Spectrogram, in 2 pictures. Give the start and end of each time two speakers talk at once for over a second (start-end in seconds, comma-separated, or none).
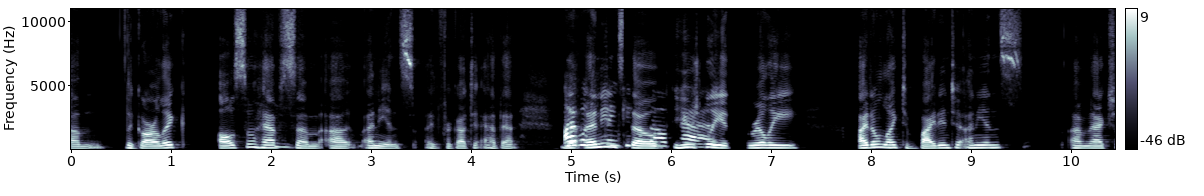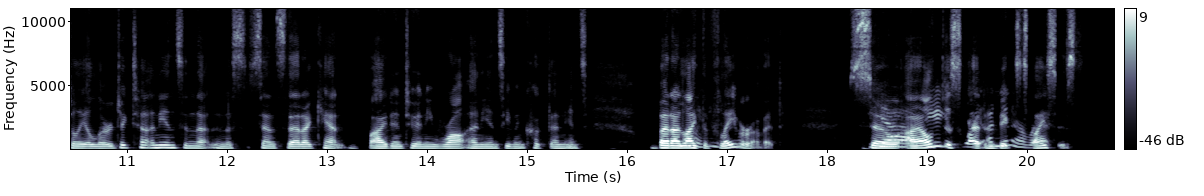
4.9-6.5, 18.4-20.2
